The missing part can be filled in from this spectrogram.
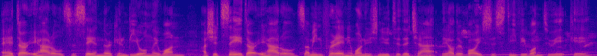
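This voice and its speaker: A man from Edinburgh with a soft Scottish accent, hosting a casual livestream chat. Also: medium pitch, brisk, few pauses, faint music behind. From Edinburgh, Scotland. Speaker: livestream host.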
